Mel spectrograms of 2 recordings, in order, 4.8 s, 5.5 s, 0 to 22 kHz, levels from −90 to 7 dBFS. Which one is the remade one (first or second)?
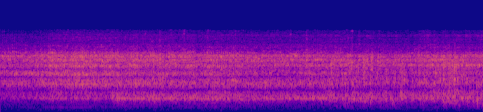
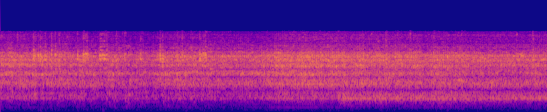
first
